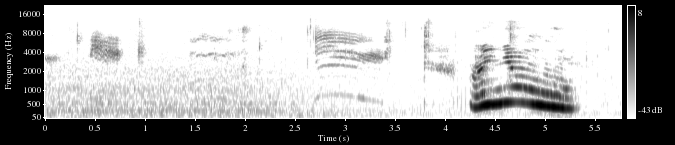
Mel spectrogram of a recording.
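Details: Foster kitten indoors in a Los Angeles kitten cuddle room, recorded on a live kitten cam during weighing: after soft faint background noise, one loud drawn-out meow rises and falls, lasting about a second.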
